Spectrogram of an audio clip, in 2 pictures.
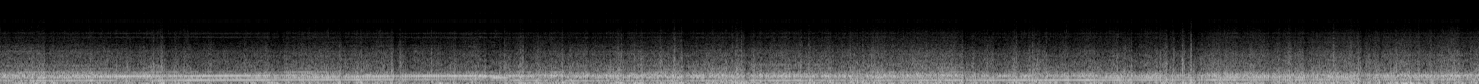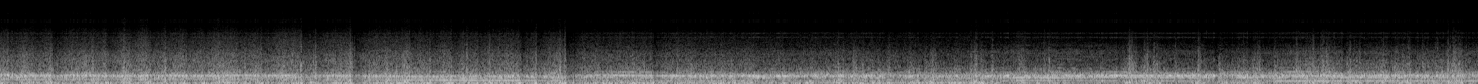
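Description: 1999 NB Mazda Miata's 1.8-litre four-cylinder engine pulling hard at high revs on track, heard from inside the open cockpit with wind and tyre noise. The pitch dips slightly about five seconds in, drops more clearly about twenty seconds in, then climbs again.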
